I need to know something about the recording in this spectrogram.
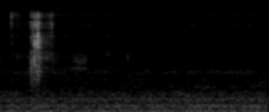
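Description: One brief, sharp rustle about a quarter second in, from a necklace and its card number tag being handled, then quiet room tone.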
